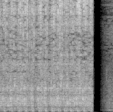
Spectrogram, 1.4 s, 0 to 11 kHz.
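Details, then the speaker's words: Hero Splendor Plus BS6 motorcycle at idle before timing chain replacement: quick steady beat with dry metallic chatter on every pulse from a loose, slack timing chain. "तो guys मैंने इसको start कर दिया है, sound आप सुन सकते हैं timing चैन की साउंड कैसी आ रही है इसके अंदर से। तो इस तरह की होती है टाइमिंग चैन की साउंड, आपने शायद सुन लिया होगा ध्यान से।"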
